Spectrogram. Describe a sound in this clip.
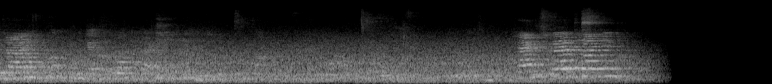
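Young children chatter and call out in an echoing room.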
